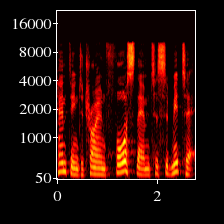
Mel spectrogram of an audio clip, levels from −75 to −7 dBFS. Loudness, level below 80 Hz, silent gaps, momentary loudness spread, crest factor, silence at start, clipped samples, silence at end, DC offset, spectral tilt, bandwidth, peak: -29 LUFS; -78 dBFS; none; 11 LU; 18 dB; 0 s; under 0.1%; 0.05 s; under 0.1%; -2.5 dB/octave; 10.5 kHz; -12 dBFS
